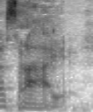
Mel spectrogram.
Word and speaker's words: ทราย: ได้ ใช่ มั้ย ไม่ ก็ อ่าน ว่า TR เหรอ ทราย ไม่ มี ใคร อ่าน ไย อ่าน ว่า ทราย เพราะ ฉะนั้น มัน มี การ ออก เสียง ซึ่ง ซึ่ง มัน เป็น เสียง ไทย อ่ะ บาง ที ก็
